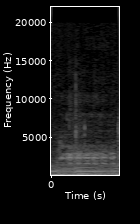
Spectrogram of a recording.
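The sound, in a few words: sheep bleating in a video game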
